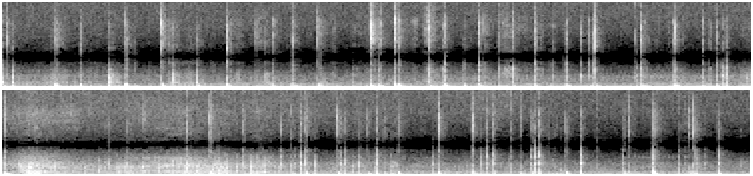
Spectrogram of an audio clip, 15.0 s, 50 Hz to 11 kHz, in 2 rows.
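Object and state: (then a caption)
Hard plastic dummy head tapped with nails. Fingertips and long nails tap and scratch the sides and ears of a glossy black hard plastic dummy head microphone, giving about 35 sharp, bright, very short clicks over a faint steady low hum. Around the middle, the taps give way to a softer, continuous scratching rub before the quiet tapping resumes.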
